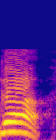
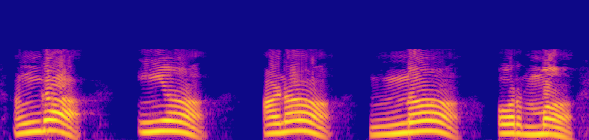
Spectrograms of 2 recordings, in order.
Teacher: नासिक्य मतलब नासिका। नासिका से जब इनका उच्चारण करते हैं, तो हवा नाक से भी बाहर निकलती है। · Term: नासिक्य व्यंजन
